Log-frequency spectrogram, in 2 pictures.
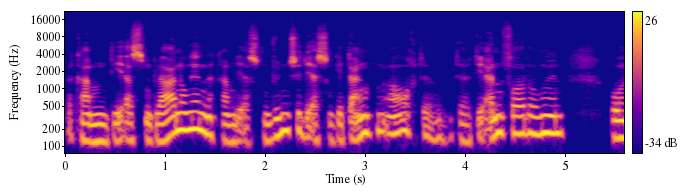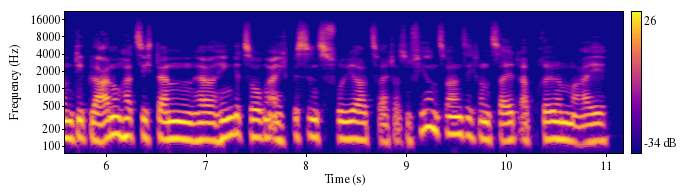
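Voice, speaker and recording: A man, an architect, explaining at length and thoughtfully in a podcast interview, often pausing on fillers. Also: medium pitch, vocal fry, a little mellow.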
